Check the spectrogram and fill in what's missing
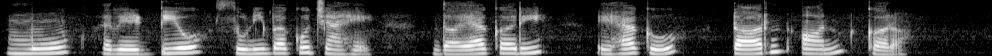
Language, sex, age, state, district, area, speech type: Odia, female, 18-30, Odisha, Cuttack, urban, read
